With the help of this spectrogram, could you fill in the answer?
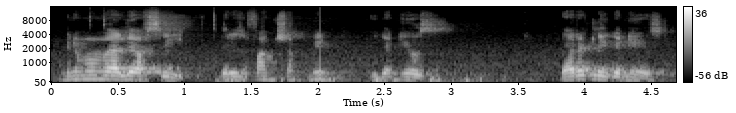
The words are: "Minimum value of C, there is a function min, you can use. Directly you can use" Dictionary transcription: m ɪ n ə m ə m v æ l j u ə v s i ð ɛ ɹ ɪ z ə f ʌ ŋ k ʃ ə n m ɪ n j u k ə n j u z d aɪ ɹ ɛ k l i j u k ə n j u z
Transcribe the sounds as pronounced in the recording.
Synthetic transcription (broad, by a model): m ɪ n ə m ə m v æ l j u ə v s i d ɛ ɹ ɪ z ə f ʌ ŋ k ʃ ə n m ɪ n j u k ə n j u z d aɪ ɹ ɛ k l i j u k ə n j u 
